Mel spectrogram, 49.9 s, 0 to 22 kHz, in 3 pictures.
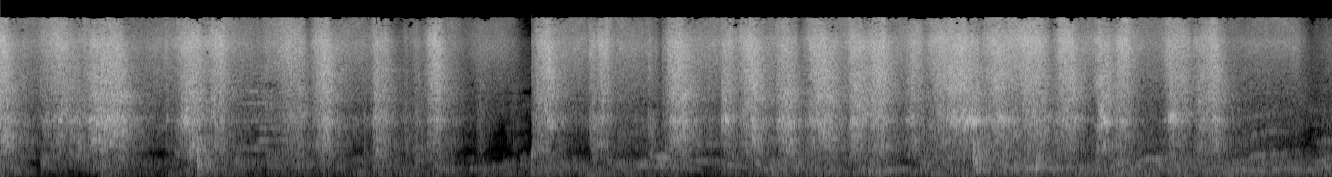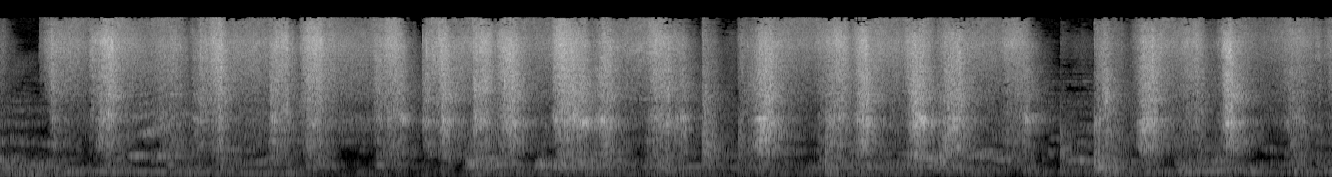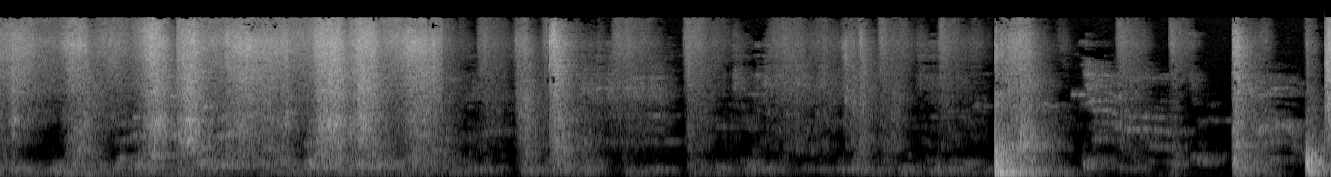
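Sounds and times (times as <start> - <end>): hand float rubbing on plaster: 0.0 - 45.6.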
